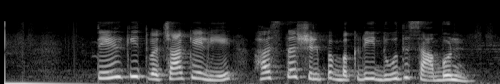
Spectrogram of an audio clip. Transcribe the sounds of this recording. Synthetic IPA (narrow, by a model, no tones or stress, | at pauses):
t̪eːlkit̪ʋət͡ʃakelie | hɐst̪əʃɪlpbəkɾid̪uːd̪ʱsaːbʊn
